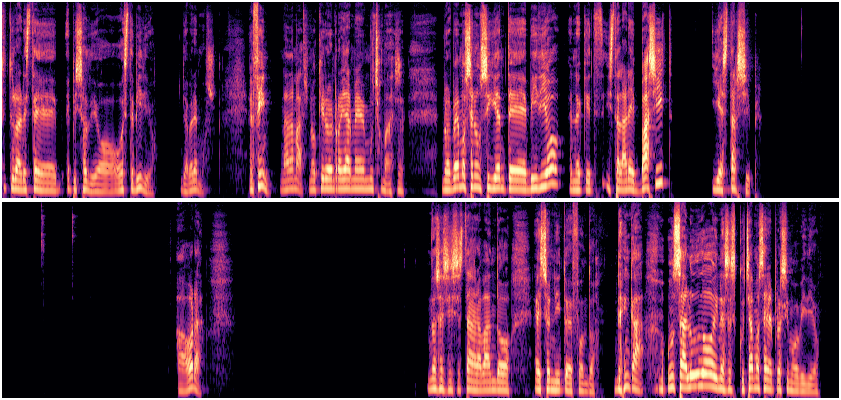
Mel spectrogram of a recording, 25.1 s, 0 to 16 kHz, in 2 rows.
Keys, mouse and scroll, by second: 5.5 super+x, 13.5 super+x.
